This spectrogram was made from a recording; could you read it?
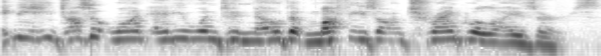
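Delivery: theatrical, high-pitched stage whisper. Voicing a character speaking to another character: stage whisper. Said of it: "stage whisper to Marge".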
